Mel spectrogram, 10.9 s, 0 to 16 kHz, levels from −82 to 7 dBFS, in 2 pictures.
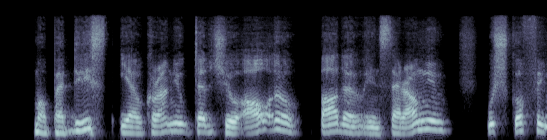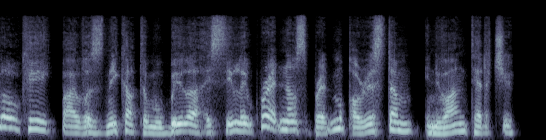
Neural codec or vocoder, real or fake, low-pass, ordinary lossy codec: codec, 16 kHz in and 24 kHz out, 0.4 kbps, LongCat-Audio-Codec, fine tuned four codebook decoder; fake; 10.8 kHz; none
